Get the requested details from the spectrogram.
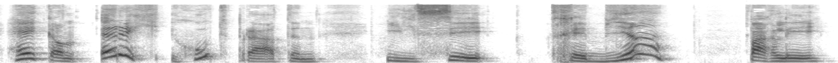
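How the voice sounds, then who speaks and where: Slow, lively woman teacher. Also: fairly low pitch, husky. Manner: patient, explains word by word in two languages. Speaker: language teacher. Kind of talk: reading a text aloud and explaining it.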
